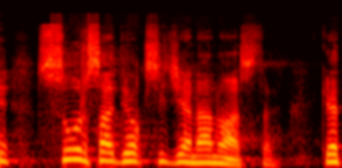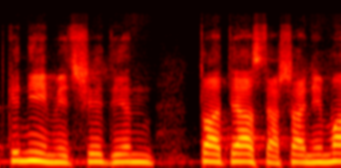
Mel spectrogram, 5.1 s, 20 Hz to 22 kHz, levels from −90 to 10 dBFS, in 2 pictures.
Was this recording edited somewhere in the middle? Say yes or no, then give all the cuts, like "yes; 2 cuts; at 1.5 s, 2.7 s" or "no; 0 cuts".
no; 0 cuts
